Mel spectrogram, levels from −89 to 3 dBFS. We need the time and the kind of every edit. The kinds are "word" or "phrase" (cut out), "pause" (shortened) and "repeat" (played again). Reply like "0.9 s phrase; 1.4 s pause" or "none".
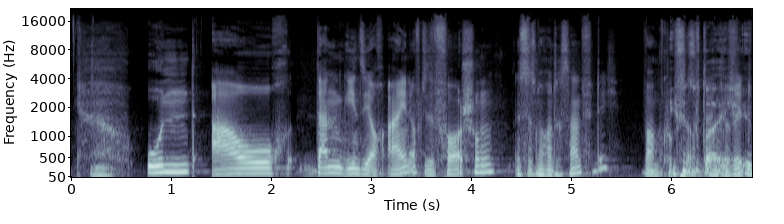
2.3 s word; 2.7 s word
